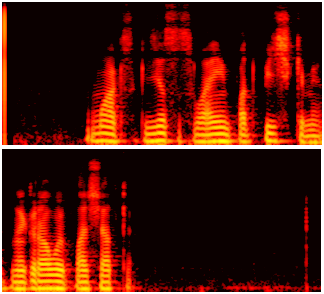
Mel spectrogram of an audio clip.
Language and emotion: Russian, neutral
